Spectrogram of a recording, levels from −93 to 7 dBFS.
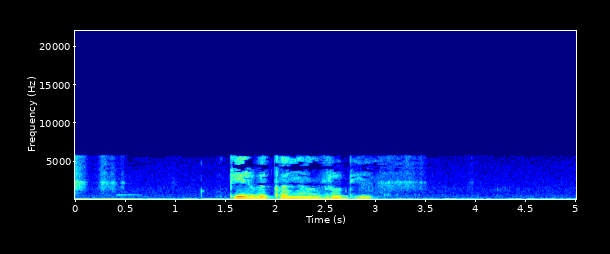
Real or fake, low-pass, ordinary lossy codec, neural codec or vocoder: real; 7.2 kHz; MP3, 24 kbps; none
